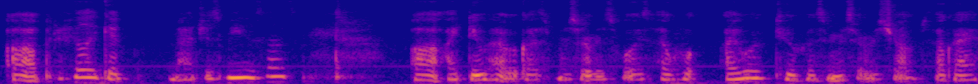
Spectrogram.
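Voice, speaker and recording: A young Canadian woman with a low-ish voice, chatting quietly and rambling about her reading, with plenty of "like". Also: a little fast, husky, rough recording. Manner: talking quietly, near-whispered; rambling, filler-heavy with "like". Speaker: book vlogger. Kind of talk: casual chat.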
